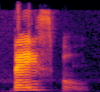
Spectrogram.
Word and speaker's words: baseball: Baseball. We stress or emphasize or say it more louder, the first syllable of the compound noun, baseball.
